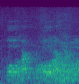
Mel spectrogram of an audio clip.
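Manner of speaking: boher with an open O, like "bo" in bother. Shown as a demonstration. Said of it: "We have it open".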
